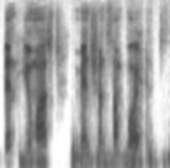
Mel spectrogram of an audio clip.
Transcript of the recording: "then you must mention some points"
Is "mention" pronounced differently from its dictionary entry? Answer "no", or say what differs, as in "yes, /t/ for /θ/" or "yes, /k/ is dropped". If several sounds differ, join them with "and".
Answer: no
